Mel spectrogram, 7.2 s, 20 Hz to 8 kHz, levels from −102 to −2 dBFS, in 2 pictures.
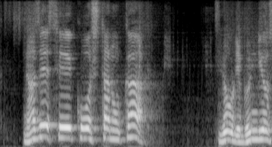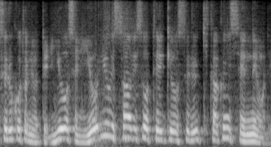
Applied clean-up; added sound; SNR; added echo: neural separator model SepFormer DNS4.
